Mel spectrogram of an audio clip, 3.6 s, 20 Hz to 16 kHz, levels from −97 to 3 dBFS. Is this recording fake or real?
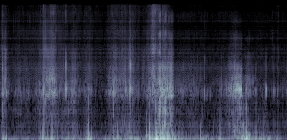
fake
